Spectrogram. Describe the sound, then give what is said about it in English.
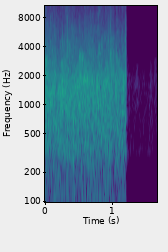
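A crowd claps together in a dense, steady burst of applause during a morning worship service, giving God a clap; it stops abruptly after about a second, leaving near silence. “Give God a clap this morning.”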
